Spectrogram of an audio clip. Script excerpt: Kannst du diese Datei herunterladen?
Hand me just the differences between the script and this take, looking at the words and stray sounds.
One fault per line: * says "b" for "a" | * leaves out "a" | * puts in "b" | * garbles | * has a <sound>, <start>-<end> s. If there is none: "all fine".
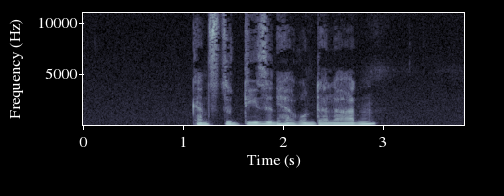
* leaves out "Datei"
